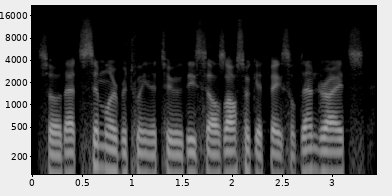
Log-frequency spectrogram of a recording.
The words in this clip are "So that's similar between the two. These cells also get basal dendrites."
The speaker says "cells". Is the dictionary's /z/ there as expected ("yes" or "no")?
yes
